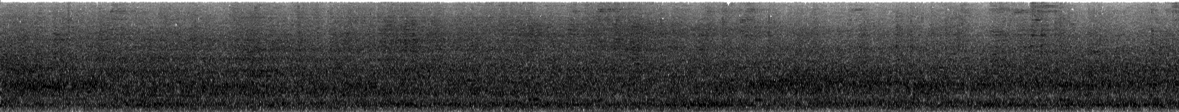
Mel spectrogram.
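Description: Freight train of covered grain hopper cars rolling past, a steady noise of steel wheels running on the rails.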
